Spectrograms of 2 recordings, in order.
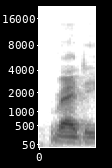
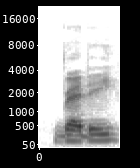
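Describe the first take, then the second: First: Said in the usual way. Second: READY rising like a question. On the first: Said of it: "said rude Ralph". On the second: A narrator's reading. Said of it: "said horrid Henry".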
